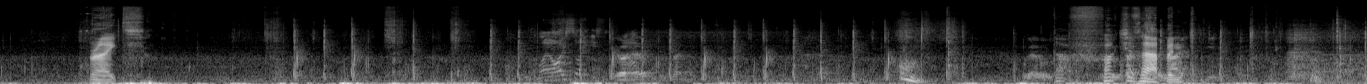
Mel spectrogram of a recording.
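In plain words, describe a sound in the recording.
Footsteps tap steadily on cobblestones.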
